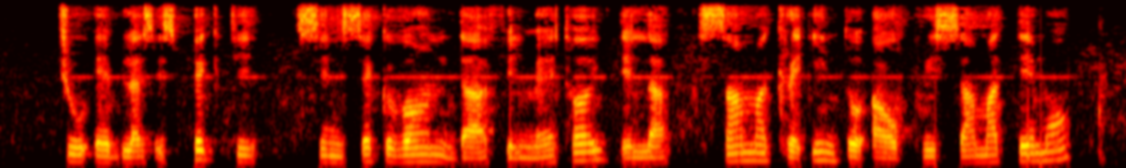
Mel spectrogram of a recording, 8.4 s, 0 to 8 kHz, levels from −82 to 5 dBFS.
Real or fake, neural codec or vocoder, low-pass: real; none; 7.2 kHz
